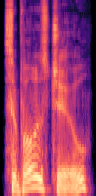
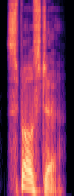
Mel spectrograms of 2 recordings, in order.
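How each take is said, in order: First: Said in the usual way. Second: "supposed to" squeezed into SPOSE-tuh; casual blended "supposed to", sounding like sposta; reduced supposed to. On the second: Shown as a demonstration. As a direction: say "supposed to" as two beats, weak "tuh". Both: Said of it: "is pronounced as".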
